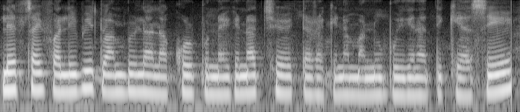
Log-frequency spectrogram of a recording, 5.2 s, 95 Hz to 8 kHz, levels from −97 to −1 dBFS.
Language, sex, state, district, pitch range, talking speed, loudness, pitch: Nagamese, female, Nagaland, Kohima, 185-210 Hz, 220 wpm, -18 LUFS, 200 Hz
